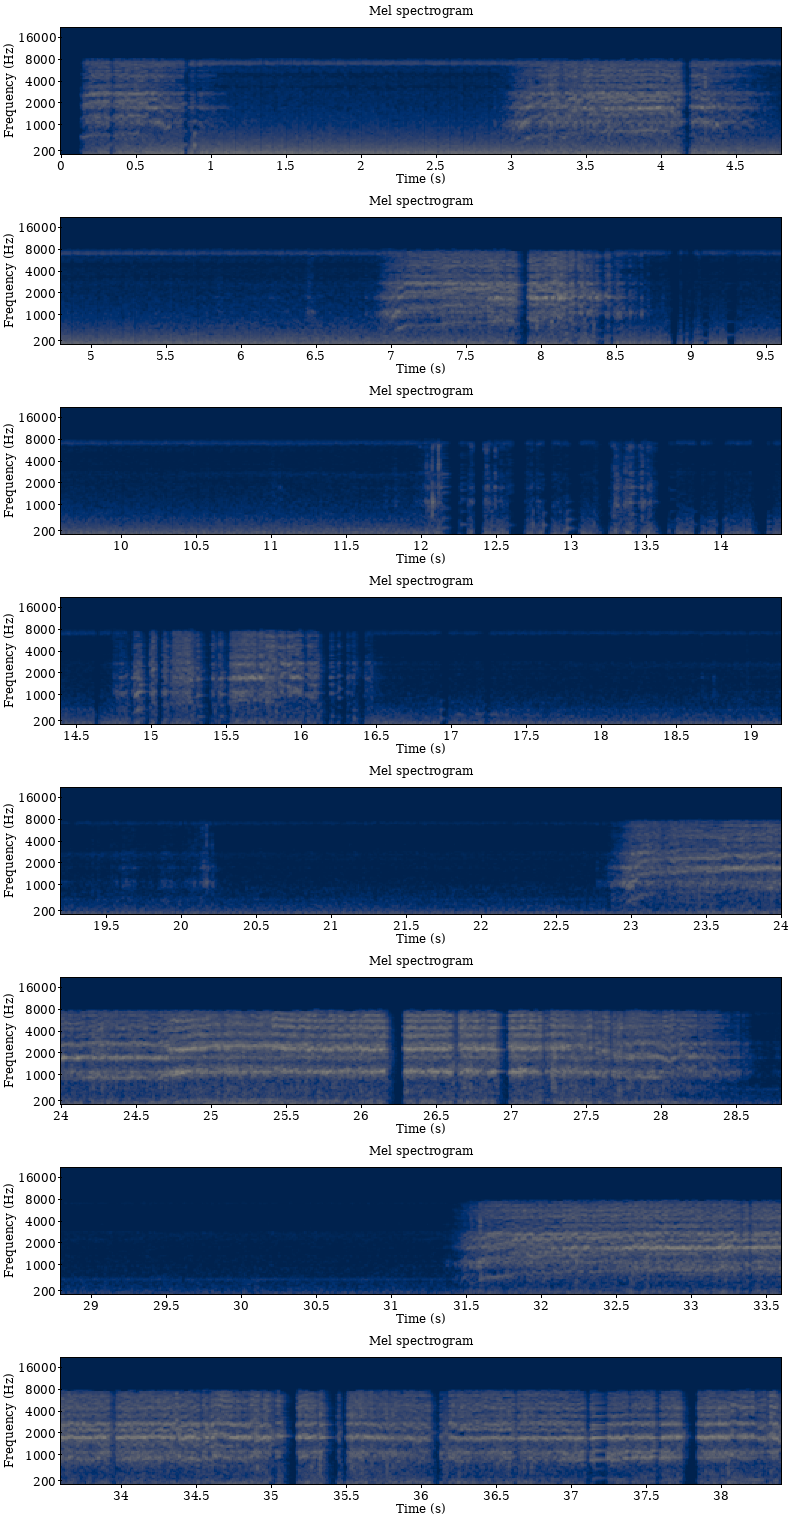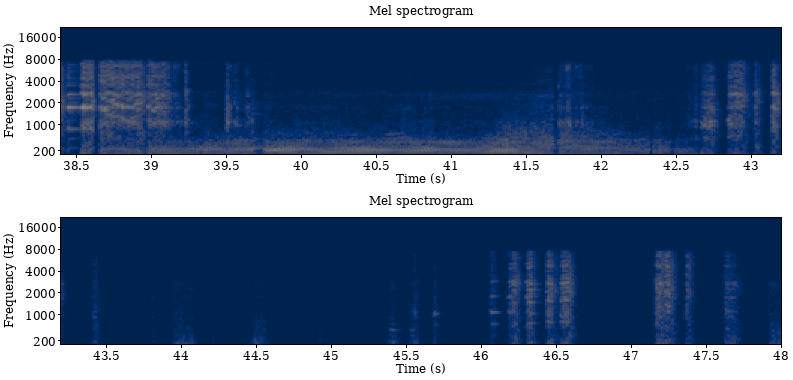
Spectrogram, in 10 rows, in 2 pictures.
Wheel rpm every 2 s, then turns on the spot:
40, 10, 100, 0, 110, 0, 10, 40, 80, 0, 10, 30, 250, 310, 110, 0, 190, 220, 220, 150, 0, 70, 0, 100.
4-6 12-14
